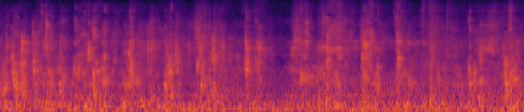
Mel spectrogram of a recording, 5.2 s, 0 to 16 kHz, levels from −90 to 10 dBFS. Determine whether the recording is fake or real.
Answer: fake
